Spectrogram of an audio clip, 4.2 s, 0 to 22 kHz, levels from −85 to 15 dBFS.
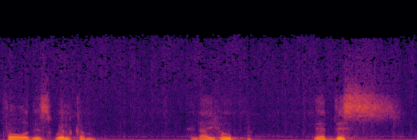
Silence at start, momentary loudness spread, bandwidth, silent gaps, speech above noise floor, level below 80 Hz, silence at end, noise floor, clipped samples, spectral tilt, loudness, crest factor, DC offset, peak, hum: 0.05 s; 16 LU; 16.5 kHz; none; 25 dB; -56 dBFS; 0.15 s; -45 dBFS; under 0.1%; -6 dB/octave; -22 LUFS; 18 dB; under 0.1%; -4 dBFS; none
